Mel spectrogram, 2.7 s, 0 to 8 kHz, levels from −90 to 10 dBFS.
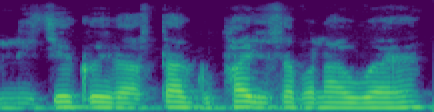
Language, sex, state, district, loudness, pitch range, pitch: Hindi, male, Uttar Pradesh, Jalaun, -15 LUFS, 130-145 Hz, 135 Hz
